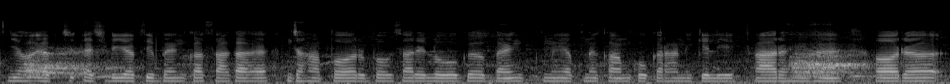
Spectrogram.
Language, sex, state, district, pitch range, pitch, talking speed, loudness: Hindi, male, Uttar Pradesh, Muzaffarnagar, 150-155 Hz, 150 Hz, 165 wpm, -30 LUFS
